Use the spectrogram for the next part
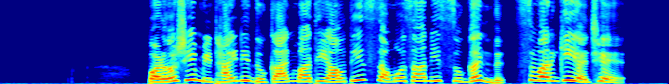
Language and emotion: Gujarati, happy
